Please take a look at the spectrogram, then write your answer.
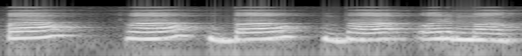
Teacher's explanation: ओष्ठ। जब प बोलते हैं तो दोनों जो ओष्ठ है वो आपस में टच होते हैं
